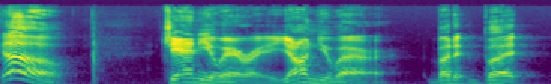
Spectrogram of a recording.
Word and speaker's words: Januar: I was like, oh, January, Januar. But to pronounce it correctly is the key. I want to have good pronunciation. Januar. Is that better? I think that's better.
